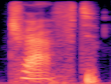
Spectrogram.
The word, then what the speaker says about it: draft: draft very good draft it's actually um a short a so it should be it should be pronounced as a draft draft very good so next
